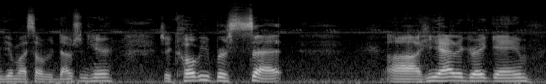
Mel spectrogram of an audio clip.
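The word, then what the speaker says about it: Jacoby Brissett: the last video I premiss pronounced Colts quarterback name wrong so I'm going to give myself Redemption here Jacobi Brissette he had a great game he definitely proven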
